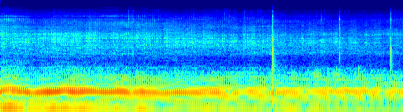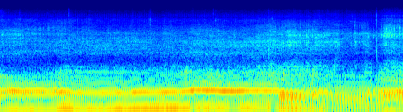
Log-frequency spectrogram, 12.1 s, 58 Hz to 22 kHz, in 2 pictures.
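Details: 2017 Tao Tao ATA125D pit wheeler quad, reassembled after repairs: small single putters evenly at low revs with a brief rev near the end, no bogging or misses, smooth throttle response; normal running.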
